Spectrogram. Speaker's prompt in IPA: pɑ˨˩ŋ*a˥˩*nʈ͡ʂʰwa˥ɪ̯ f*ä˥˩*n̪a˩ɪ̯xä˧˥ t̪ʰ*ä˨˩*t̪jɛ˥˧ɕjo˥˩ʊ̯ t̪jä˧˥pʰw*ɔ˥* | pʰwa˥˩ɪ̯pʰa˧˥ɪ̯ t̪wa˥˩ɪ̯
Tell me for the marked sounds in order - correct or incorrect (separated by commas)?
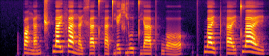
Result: incorrect, correct, correct, incorrect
